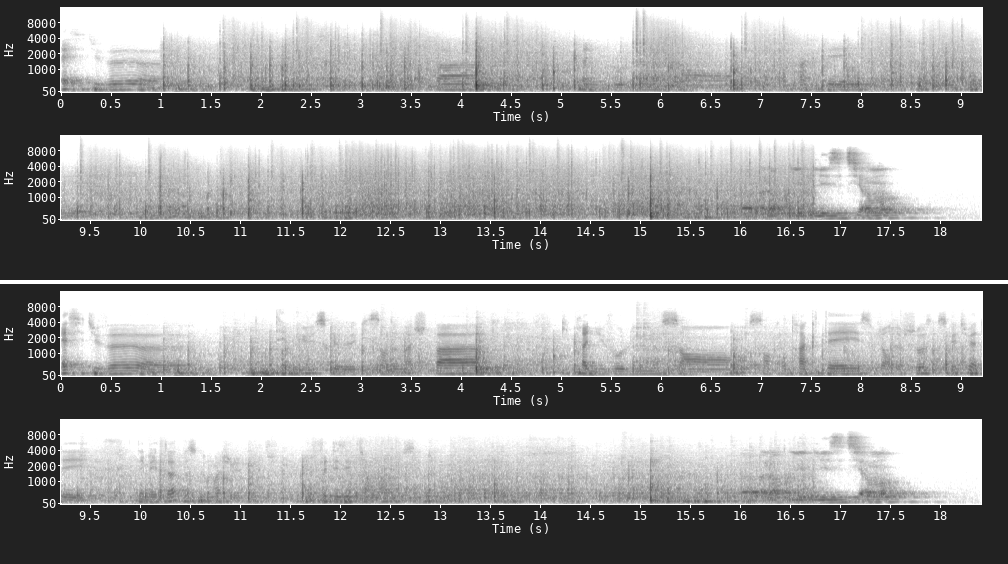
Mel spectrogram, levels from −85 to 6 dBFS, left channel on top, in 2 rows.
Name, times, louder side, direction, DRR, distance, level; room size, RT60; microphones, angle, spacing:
voice 1, 0.0-1.6 1.8-14.5 15.0-16.1, right 3 dB, 75° right, 0.5 m, -41 dB
sound 1, 1.0-16.8, left 6 dB, 85° left, 0.3 m, -37 dB
voice 2, 16.0-17.5, left 1 dB, 50° left, 1.4 m, -35 dB
7.5 x 2.5 x 5.7 m
head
